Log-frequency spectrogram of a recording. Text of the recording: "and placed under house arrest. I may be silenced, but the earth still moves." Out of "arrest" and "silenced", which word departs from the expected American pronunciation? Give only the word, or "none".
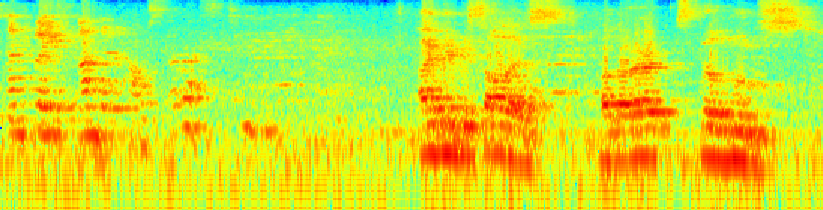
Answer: silenced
